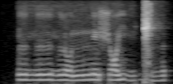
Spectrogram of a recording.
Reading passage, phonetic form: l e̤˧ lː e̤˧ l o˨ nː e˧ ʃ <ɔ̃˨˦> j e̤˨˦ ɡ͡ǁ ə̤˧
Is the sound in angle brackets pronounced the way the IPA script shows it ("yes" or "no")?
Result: no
